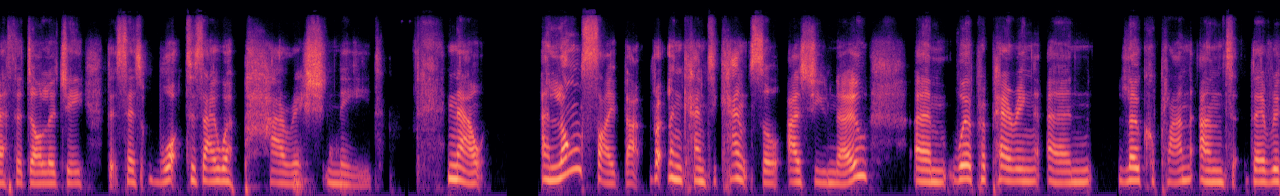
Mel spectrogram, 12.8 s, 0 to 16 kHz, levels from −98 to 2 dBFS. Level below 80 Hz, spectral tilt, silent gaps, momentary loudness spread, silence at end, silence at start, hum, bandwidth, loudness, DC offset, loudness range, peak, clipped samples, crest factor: -58 dBFS; -3.5 dB/octave; 4.05-4.09 s, 5.07-5.39 s; 11 LU; 0 s; 0 s; none; 12.5 kHz; -24 LUFS; under 0.1%; 2 LU; -6 dBFS; under 0.1%; 18 dB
